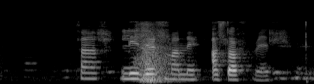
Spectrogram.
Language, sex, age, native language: Icelandic, female, 10, Icelandic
